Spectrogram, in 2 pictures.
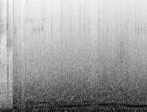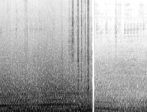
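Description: Car engine running loud and held at high revs, its pitch steady with a small dip and rise partway through. It cuts off abruptly near the end, leaving a much quieter steady background.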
